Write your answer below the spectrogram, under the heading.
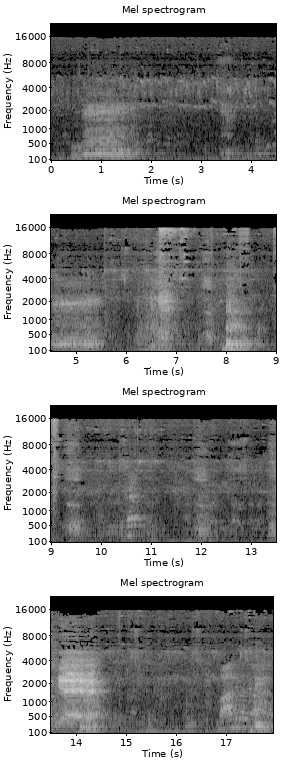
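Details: Cattle kept at a gaushala in Jhunjhunu, India, mooing several times at uneven intervals, some calls hoarse and rough, with clatter and other farm noises in between.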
